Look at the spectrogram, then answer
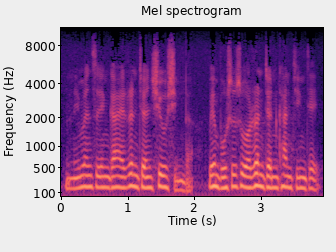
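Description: Spiritual master, woman, lower voice, chatty teaching talk full of tag questions, in a reverberant hall. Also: fairly even intonation, normal speed, mellow. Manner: frequent laughter, rhetorical tag questions. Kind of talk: Buddhist teaching talk with storytelling.

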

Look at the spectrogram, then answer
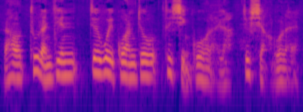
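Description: A woman's voice: sits low, animated, moderate pace, a little mellow. A woman Buddhist master telling a humorous story in a chatty way, laughing and repeating herself.

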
